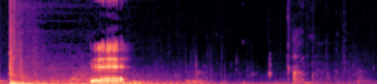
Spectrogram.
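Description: An explosion booms with a deep rumble that slowly fades.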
